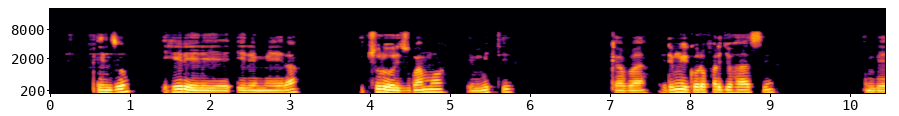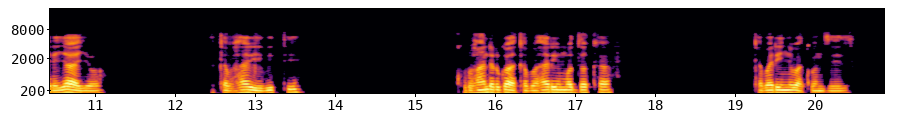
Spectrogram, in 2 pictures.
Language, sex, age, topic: Kinyarwanda, male, 18-24, health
